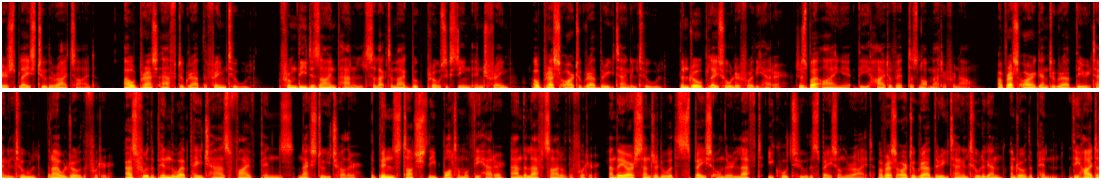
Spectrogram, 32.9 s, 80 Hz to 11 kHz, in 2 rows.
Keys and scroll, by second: 2.4 f, 8.4 r, 15.4 r, 29.5 r.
